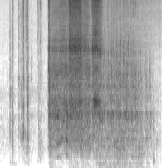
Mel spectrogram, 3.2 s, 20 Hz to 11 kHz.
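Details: Barn-find one-owner 1990s Nissan Primera GT, SR20 engine, first start after storage, fuel pump condition unknown: short quiet clatter, then it catches instantly and settles into a steady, even run; a clean, healthy first start.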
